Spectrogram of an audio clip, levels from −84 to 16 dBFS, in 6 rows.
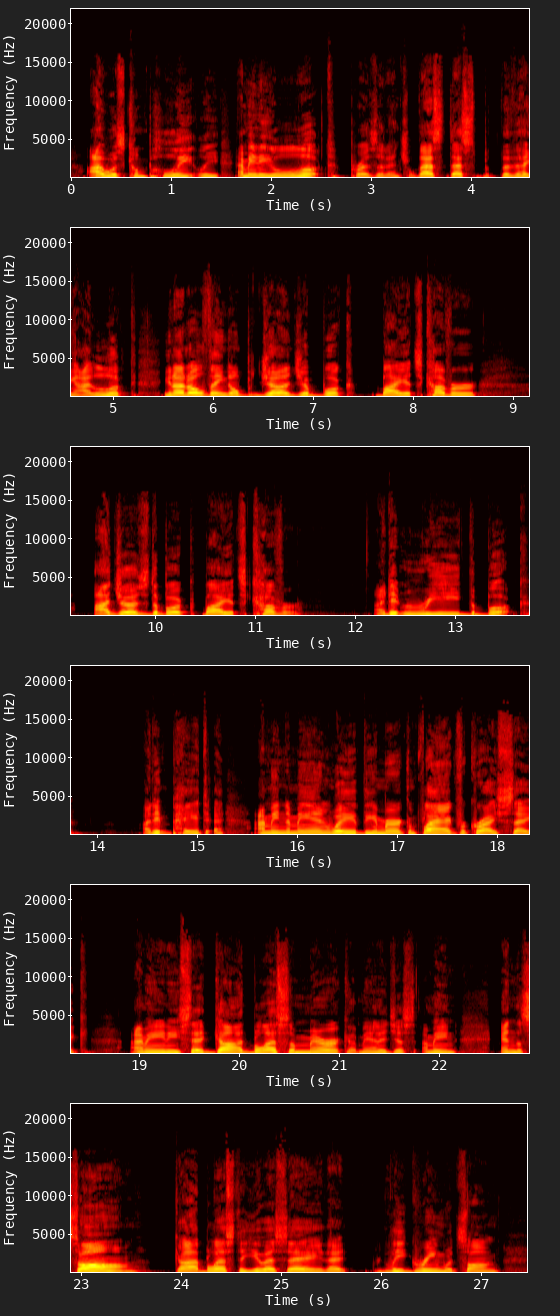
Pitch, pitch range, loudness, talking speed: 135 Hz, 115-160 Hz, -22 LUFS, 170 wpm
